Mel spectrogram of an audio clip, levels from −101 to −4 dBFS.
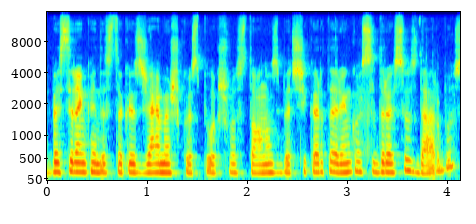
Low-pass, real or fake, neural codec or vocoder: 14.4 kHz; real; none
